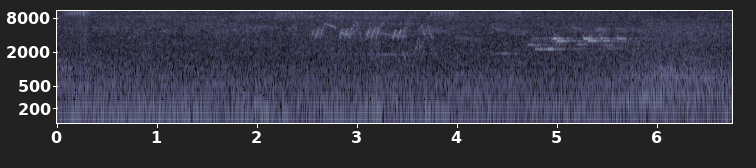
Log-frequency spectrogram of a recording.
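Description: Forest ambience: steady low background noise with songbird calls, a quick series of high chirps about three seconds in and a short run of high whistled notes about five seconds in.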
